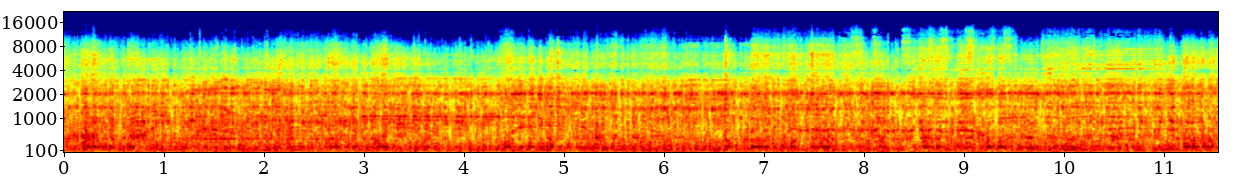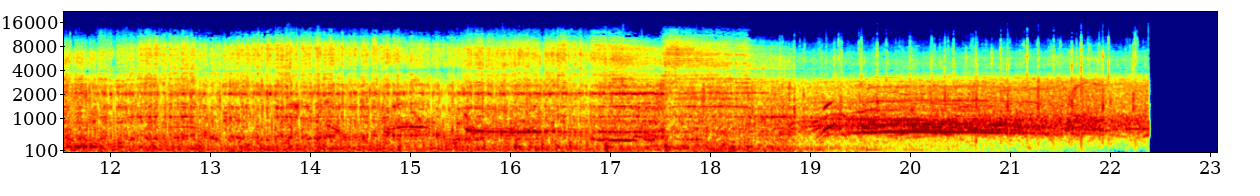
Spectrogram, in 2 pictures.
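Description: Live funk-pop band music over a stadium PA, heard from within the crowd: drums, bass, guitar, keyboards and vocals. About nineteen seconds in, the bass and drums drop out and the crowd's cheering and shouting come up louder as the song ends.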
